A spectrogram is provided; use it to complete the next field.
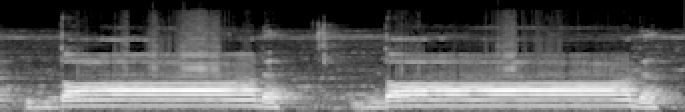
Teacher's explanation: یہ حروف حافیہ میں سے ہے جس کا مخرج زبان کی کروٹ اور اوپر کے دانتوں کی جڑ سے ادا ہوتا ہے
